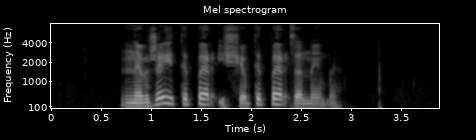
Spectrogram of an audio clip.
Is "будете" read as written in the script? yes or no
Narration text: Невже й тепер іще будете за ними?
no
